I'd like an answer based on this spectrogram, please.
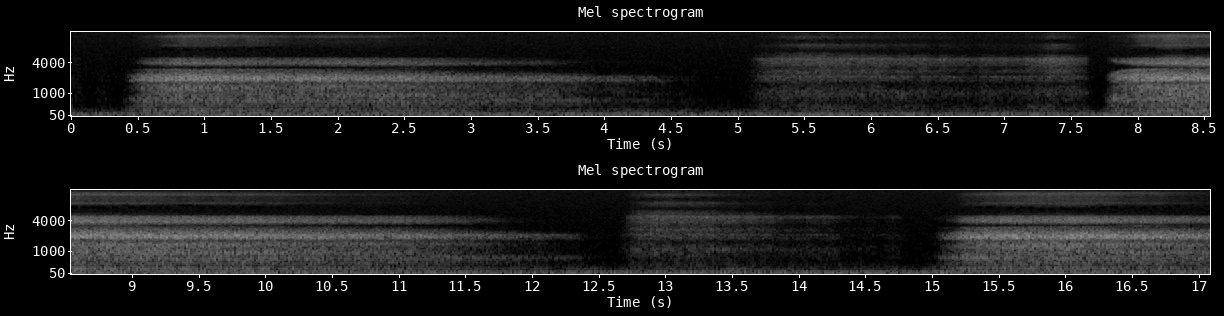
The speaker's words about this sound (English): An energetic breath that on its own will bring heat into your body. Yes, breathe right down into the bottoms of your lungs.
